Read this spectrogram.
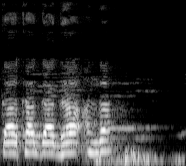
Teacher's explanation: तो आप भाई याद रखेंगे का से कंठ, तो कंठ से कौन से बोले जाएंगे, कंठ से का वाले बोले जाएंगे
